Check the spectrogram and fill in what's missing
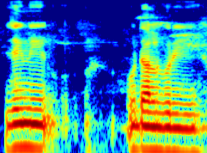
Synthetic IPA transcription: zeɡni | udalɡuɾi

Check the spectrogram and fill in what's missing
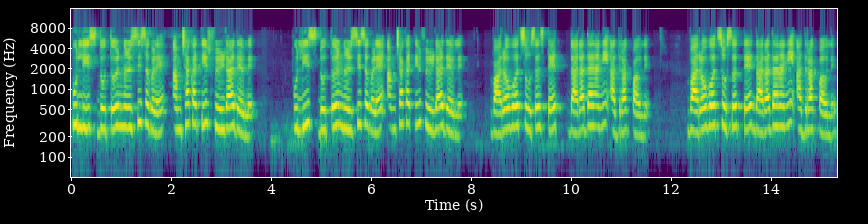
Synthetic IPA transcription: puliːsd̪ot̪əɾnəɾsiːsəɡɭeamt͡ɕjakʰat̪iːɾfilɖaɾd̪eʋle | puliːsd̪ot̪əɾnəɾsiːsəɡɭeʔamt͡ɕjakʰat̪iːɾfilɖaɾd̪eʋle | ʋaɾɔʋət͡s̪sosət͡st̪ed̪aɾad̪aɾaniːʔad̪ɾak̚paʋle | ʋaɾɔʋət͡s̪sosət͡st̪ed̪aɾad̪aɾaniːʔad̪ɾak̚paʋle

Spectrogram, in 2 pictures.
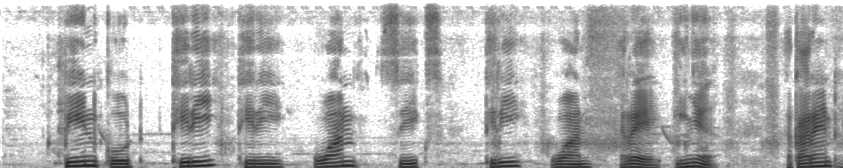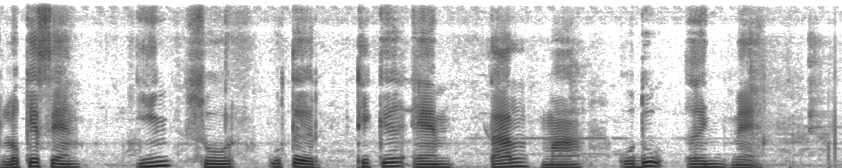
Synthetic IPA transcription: pinkuʈ | t̪ʰiɾit̪ʰiɾi | wan | siks | t̪ʰiɾi | wanɾɛiɲəʔ | kaɾɛɳʈlokesən | iɲsuɾ | ut̪əɾ | ʈʰikəɛm | t̪alma | ud̪uʔ | əɲmɛ

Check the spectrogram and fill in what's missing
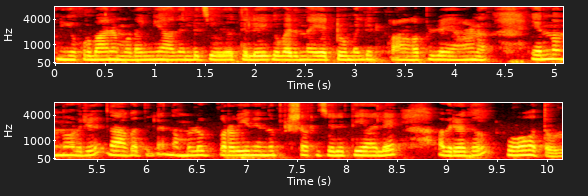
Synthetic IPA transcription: enikʲːɨkrubaːnɐmuɽɐŋːiɐðende̞d͡ʑiːʋiðɐt̪ːile̞ːkːɨʋɐɾunːɐe̞ːtːɐʋumɐlːoɾubʱaːɡɐpːiɻɐjaːɳɨe̞nːo̞nːumɐʋɐɾɨd̪aːɡɐt̪ːilnɐmːɐɭprɐʋijuninːɨprɨʂɐrit͡ɕe̞lut̪ːijaːle̞ɐʋɐɾɐðɨbo̞ːɣɐt̪ːuɭːu

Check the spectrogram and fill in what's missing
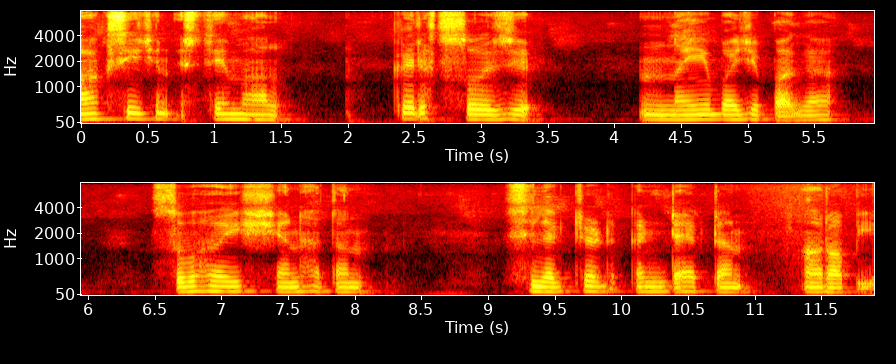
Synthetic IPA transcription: aːksiːd͡ʒɐnist̪eːmaːl | kɐɾɪt̪ʰsoːzi | nɐibɐd͡ʒipɐ̰ɡa | subɦɐjʃɐnɦɐt̪ɐn | silek̚ʈeɖkɐɳʈeːkʈɐn | ɐɾaːpḭj̰

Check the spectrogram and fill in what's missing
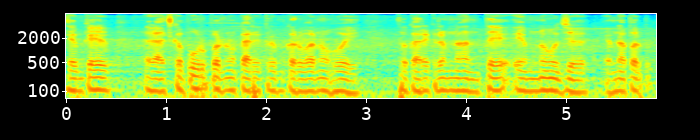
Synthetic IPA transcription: d͡ʒɛmke | ɾad͡ʒkapuɾpəɾnokaɾjəkɾəmkəɾʋanoɦoj | t̪okaɾjəkɾəmnaənt̪eʔmnũd͡ʒ | emnapəɾ

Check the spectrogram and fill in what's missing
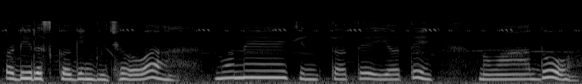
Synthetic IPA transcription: əɖiɾɐskəɡeɲbud͡ʒʱɐwa | monet͡ʃint̪at̪ejət̪e | nɐwad̪o

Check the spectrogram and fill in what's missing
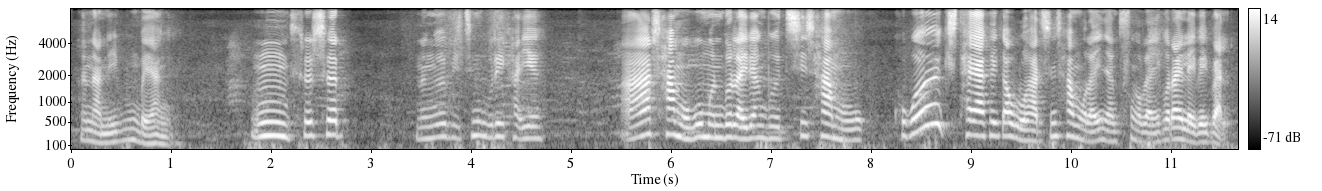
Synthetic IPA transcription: hɯnanɯjbuŋbajaŋɯ̰ | sɾɯsɯt̚ | nɯŋɯbitʰɯŋbuɾɯjkʰajɯ | aɾsamobɯmɯnbɯlajbjaŋbɯtsisamukʰubɯkʰi̥stʰajakʰɯjkawlɔhaɾsʰiŋsamolainanpʰɯŋablajnakʰɯɾajlajbajba̰l

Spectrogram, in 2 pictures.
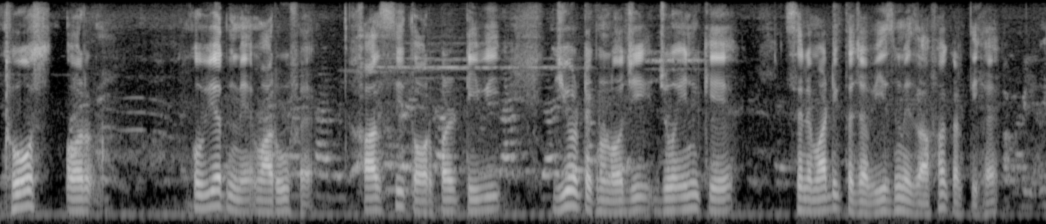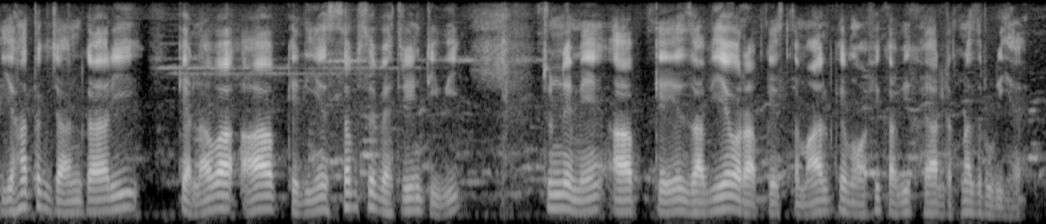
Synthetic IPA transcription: ʈʰoːs | ɔːɾ | kʊʋijət̪mḛ̃maːɾuːfɦɛːxaːsit̪ɔːɾpɐɾʈiːʋid͡ʒioʈɛːknoːlɔːd͡ʒid͡ʒoːɪnke | sɪneːmaːʈɪk̚t̪ɐd͡ʒaːʋiːzmẽɪzaːfakɐɾt̪iɦɛːjɐɦãt̪ɐkd͡ʒaːnkaːɾi | keɐlaːʋaʔaːp̚keliẽsɐbsebɛɦt̪əɾiːnʈiːʋi | t͡ʃʊnːemẽaːp̚kezaːʋijeɔːɾaːp̚keɪst̪eːmaːlkemʊaːfikabʱixɐjaːlɾɐkʰnazɐɾuːɾḭɦɛ̰ː

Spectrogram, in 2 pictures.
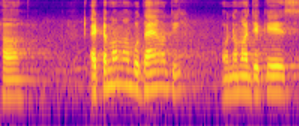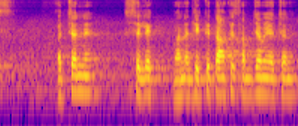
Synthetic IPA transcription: haː | ɛːʈəmamãɓʊd̪ʱaːjãt̪ʰi | ʊnə̆mãd͡ʑeːke | ɐt͡ɕənɪ̆ | sɪlek̚ʈmaːnad͡ʑeːket̪ɐʋ̤ãkʰeːsɐ̃md͡ʑʱəmẽɐt͡ɕənɪ̆

